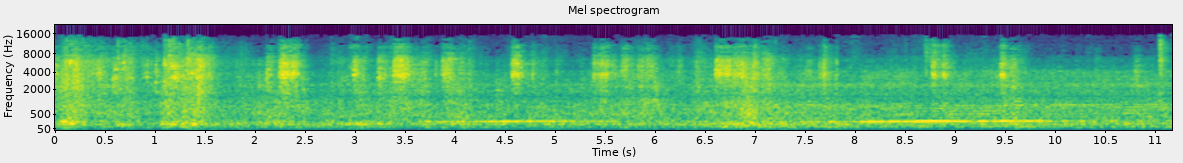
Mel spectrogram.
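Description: Vintage M 24 museum tram heard from inside its wooden saloon while running: a steady rumble of steel wheels on the rails with scattered clicks and rattles. A low steady hum comes in twice, in the middle and again near the end.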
